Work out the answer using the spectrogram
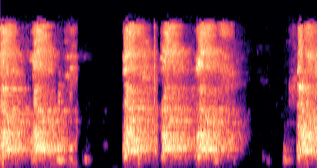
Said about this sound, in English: Sorry, my dog's obnoxious.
